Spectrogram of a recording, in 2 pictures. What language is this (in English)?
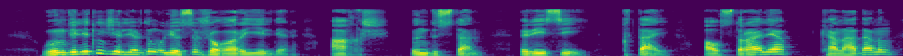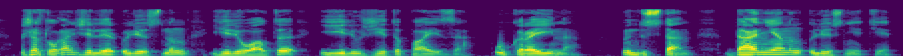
Kazakh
